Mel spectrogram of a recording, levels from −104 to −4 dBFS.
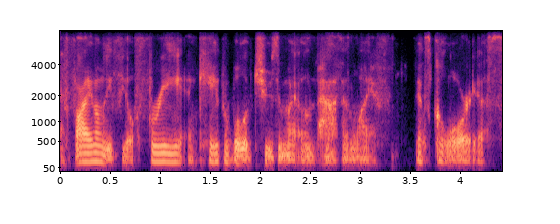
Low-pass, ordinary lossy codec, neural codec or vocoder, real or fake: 7.2 kHz; Opus, 32 kbps; vocoder, 22.05 kHz, 80 mel bands, HiFi-GAN; fake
